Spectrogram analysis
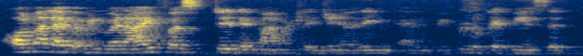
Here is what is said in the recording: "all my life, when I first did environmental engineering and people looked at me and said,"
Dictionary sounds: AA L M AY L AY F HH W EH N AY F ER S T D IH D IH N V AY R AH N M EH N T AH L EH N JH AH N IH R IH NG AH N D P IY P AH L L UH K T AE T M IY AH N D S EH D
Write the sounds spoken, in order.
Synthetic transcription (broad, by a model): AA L M AY L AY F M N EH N AY F ER S T D IH D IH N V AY AH M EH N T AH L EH N JH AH N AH R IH NG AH N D P IY P AH L L UH K T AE T M IY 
